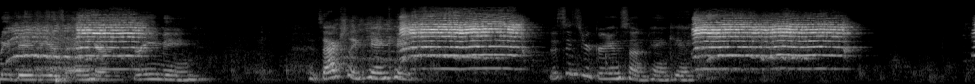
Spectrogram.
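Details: Goat on a farm, heard in a live broadcast: three loud, drawn-out bleats of about one to one and a half seconds each, strongly nasal and wavering, with people talking in the gaps between calls.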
